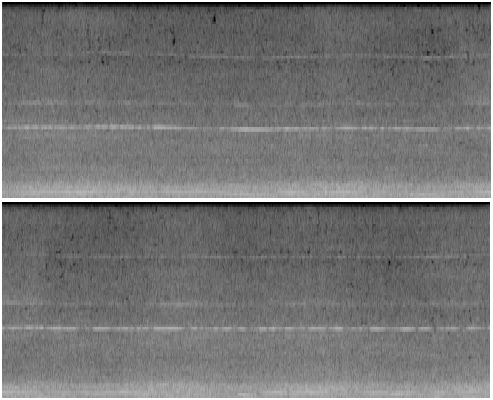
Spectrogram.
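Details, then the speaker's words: Bissell PowerForce Helix purple brushroll after replacing its bearings, with a new belt fitted; steady even motor hum and brushroll whir with no rumble, squeal or grinding; bearings spin freely. "let's hear how smooth it sounds that's almost like brand new i have a new belt on there too"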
